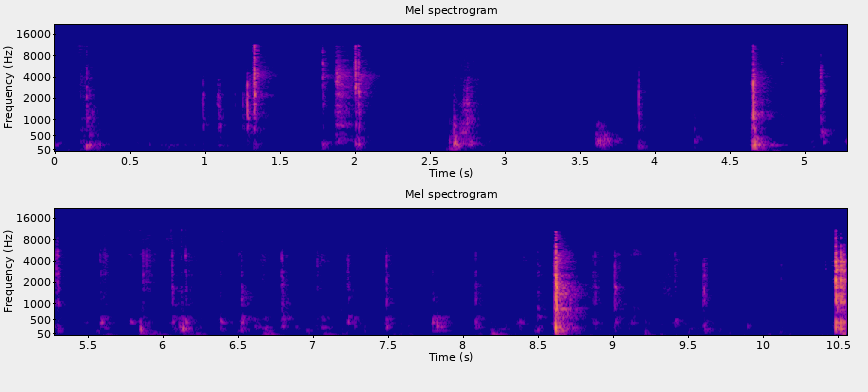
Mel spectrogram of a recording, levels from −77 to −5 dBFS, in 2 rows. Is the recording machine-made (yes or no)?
yes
